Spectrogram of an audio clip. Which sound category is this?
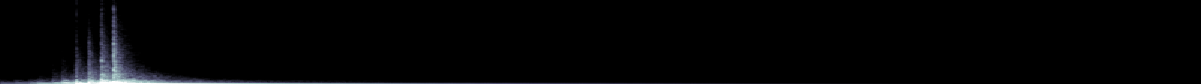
Music > Solo percussion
